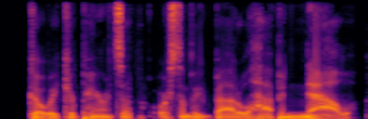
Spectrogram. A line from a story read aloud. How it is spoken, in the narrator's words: said the last word so sharply that it shook the windows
